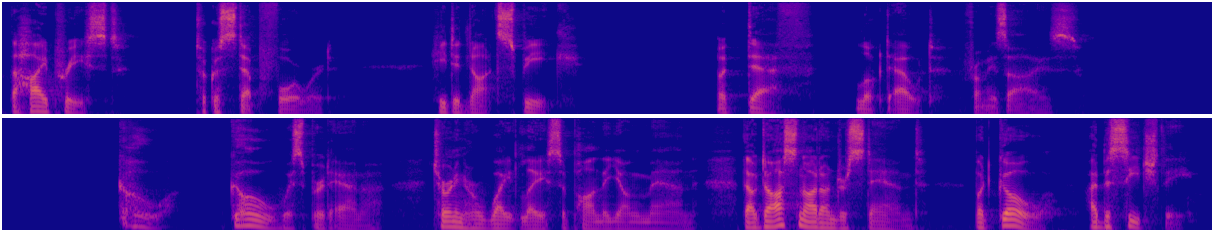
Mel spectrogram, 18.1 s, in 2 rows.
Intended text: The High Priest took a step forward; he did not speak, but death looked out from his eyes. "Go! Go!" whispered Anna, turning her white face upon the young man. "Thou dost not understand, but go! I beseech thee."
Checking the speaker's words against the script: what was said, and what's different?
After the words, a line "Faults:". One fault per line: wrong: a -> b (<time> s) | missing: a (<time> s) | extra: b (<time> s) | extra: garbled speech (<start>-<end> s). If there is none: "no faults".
The High Priest took a step forward; he did not speak, but death looked out from his eyes. "Go! Go!" whispered Anna, turning her white lace upon the young man. "Thou dost not understand, but go! I beseech thee."
Faults:
wrong: face -> lace (13.0 s)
